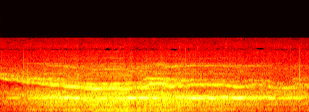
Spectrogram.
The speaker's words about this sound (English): Listen to that wind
